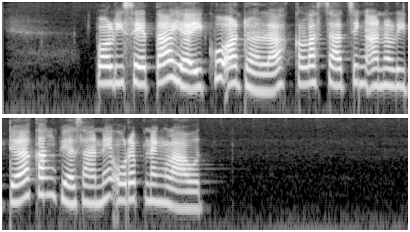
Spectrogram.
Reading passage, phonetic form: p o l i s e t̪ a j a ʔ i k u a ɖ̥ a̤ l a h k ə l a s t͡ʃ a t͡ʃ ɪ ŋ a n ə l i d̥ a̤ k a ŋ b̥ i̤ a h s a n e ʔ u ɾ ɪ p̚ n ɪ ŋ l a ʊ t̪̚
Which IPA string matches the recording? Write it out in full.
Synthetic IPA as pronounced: p o l i s e t̪ a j a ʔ i k u a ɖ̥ a̤ l a h k ə l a s t͡ʃ a t͡ʃ ɪ ŋ a n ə l i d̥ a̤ k a ŋ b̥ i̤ a s a n e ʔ u ɾ ɪ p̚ n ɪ ŋ l a ʊ t̪̚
